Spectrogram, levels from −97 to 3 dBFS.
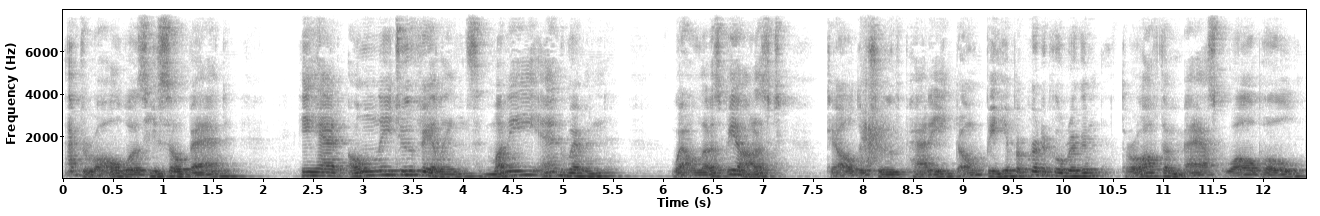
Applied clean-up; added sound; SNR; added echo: neural separator model SepFormer DNS4.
